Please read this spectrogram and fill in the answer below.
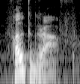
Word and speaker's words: photograph: Similarly, photograph, photographer, photograph. In the case of the word photograph, the first syllable gains stress.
